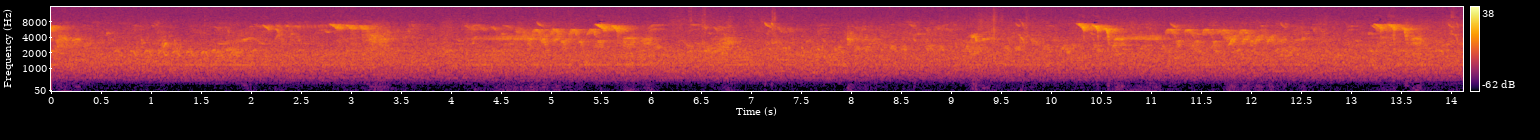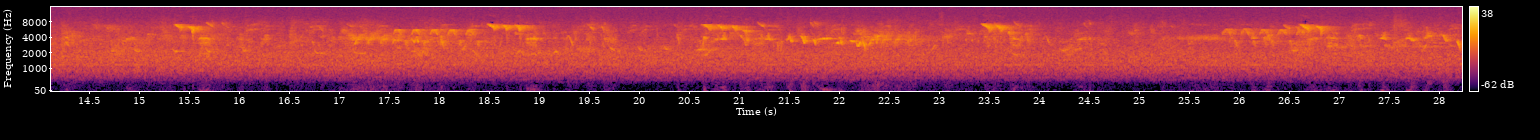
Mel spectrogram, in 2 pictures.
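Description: Songbirds singing: short, high chirping and trilling phrases recur every second or two over a steady background hiss.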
